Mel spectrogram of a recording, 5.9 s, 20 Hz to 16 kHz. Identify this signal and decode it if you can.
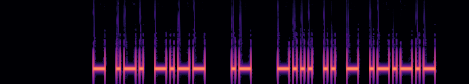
Morse code, heard as a keyed tone, about 25 wpm, 700 Hz. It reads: TRY A BIT.
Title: Sentences from Top 900 Words 25wpm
